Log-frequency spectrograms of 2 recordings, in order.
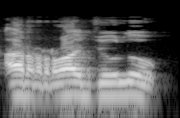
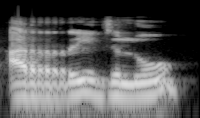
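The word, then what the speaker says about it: الرجل: ar arra ar contohnya arrajulu Arul Apa arrajulu artinya dewasa laki-laki dewasa Kalau antum baca arrijlu artinya kaki kalau dibaca arrajulu laki-laki dewasa kalau ini Arab gundul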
